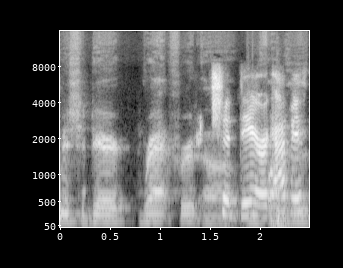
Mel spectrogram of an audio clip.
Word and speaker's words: Shaderrick Bradford: ahead and introduce yourself actually my name is Shader Ratford Shader I've been saying it wrong in my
